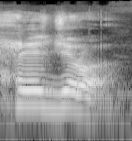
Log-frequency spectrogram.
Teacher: جیم کے اوپر جزم ہے تو اس کے اندر قلقلہ کر کے پڑھیں گے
